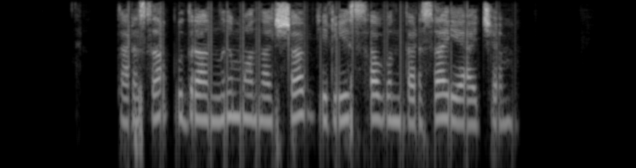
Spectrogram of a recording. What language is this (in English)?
Chuvash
